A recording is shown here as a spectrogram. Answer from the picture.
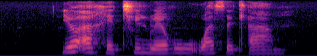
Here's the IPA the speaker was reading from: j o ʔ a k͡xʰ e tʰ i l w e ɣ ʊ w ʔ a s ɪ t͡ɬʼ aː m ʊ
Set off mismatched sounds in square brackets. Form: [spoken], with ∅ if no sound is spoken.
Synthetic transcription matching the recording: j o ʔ a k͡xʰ e tʰ i l w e ɣ ʊ w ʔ a s ɪ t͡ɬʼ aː m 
